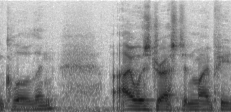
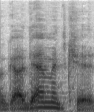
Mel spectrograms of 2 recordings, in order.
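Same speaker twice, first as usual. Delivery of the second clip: horrible put-on French Canadian accent, pitched up; 8 semitones higher than usual. Retelling what Pat Patterson said to you after the match, bad French Canadian accent. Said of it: "I do a horrible French Canadian accent".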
